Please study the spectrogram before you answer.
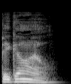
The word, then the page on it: beguile: British English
